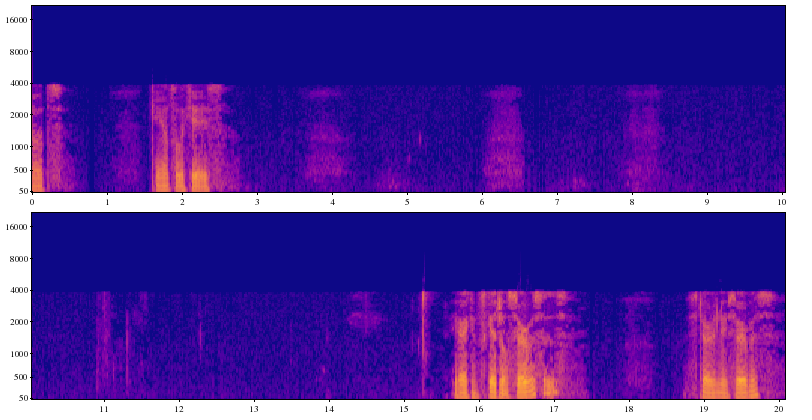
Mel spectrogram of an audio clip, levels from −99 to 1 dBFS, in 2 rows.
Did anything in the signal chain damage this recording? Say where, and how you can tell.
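Yes. The damage is in the network and jitter-buffer stage: clock drift between sender and receiver, with the sender's clock running roughly one and a half percent slow. The buffer keeps draining, so small timing hiccups turn up unevenly across the whole clip.

The repeated timing corrections run from 0.61 s to 19.70 s. The receiver keeps padding out short pieces to cover the slow sender, which plays things at about 98% speed and adds roughly 0.3 s overall.

The time-stretched section runs from 4.23 s to 6.55 s. The pace jumps to 1.46 times speed while the pitch holds, so it sounds rushed. That points to pitch-preserving time-compression, likely software squeezing the audio to fit a length. It sits alongside the G.711 call path's band limit at 4 kHz.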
